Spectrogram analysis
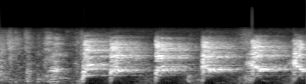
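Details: Young dog Rafiiki, a puppy taking on a broom, gives a run of bright yappy barks about every three quarters of a second, with a softer muffled start.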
